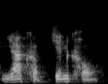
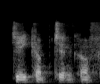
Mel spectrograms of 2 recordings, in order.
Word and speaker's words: Jakob Jenkov: yes um so yeah my name is uh yakob jenko or Jacob jov if you want to pronounce it in English um yeah I'm from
